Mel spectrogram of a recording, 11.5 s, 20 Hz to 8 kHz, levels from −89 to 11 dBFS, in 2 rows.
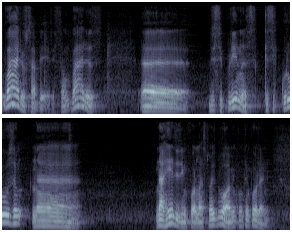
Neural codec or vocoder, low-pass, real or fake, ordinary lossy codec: none; 7.2 kHz; real; none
